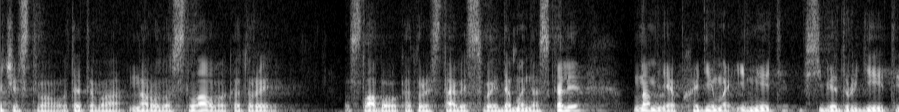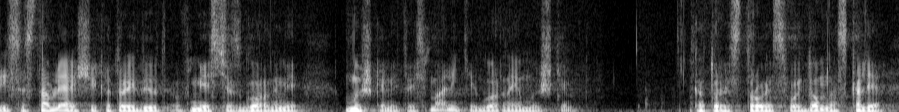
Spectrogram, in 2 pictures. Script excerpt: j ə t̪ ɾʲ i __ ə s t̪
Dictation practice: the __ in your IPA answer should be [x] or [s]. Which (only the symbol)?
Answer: s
